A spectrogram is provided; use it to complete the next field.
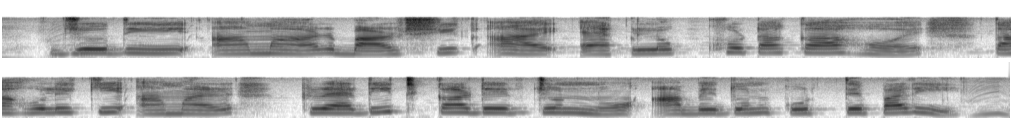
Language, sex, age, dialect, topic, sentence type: Bengali, female, 18-24, Rajbangshi, banking, question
